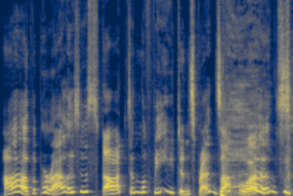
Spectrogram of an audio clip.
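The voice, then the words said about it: Poor little old lady voice. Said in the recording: “That's not a very good little old lady voice.”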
